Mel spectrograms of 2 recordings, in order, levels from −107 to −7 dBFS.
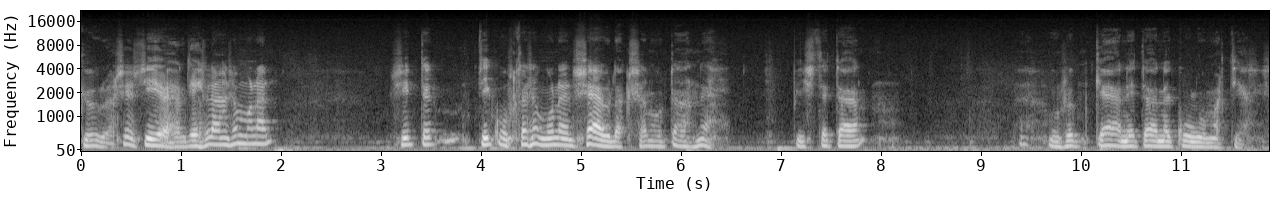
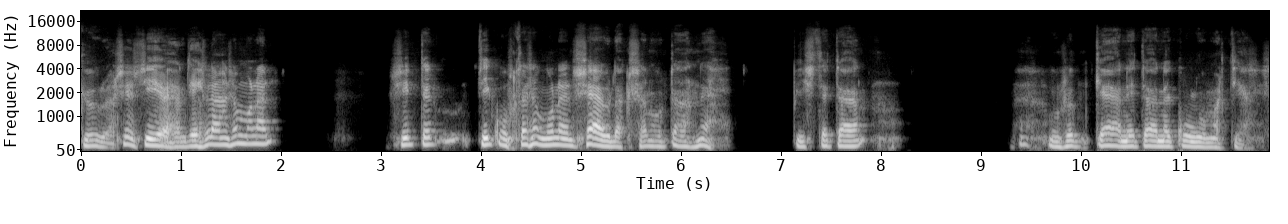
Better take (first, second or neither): first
